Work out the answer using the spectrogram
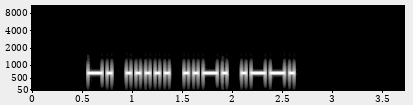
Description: Morse code, heard as a keyed tone, about 25 wpm, 700 Hz. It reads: N5FP
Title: USA Call Signs - 4 Characters - Repeated 2x - 25wpm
